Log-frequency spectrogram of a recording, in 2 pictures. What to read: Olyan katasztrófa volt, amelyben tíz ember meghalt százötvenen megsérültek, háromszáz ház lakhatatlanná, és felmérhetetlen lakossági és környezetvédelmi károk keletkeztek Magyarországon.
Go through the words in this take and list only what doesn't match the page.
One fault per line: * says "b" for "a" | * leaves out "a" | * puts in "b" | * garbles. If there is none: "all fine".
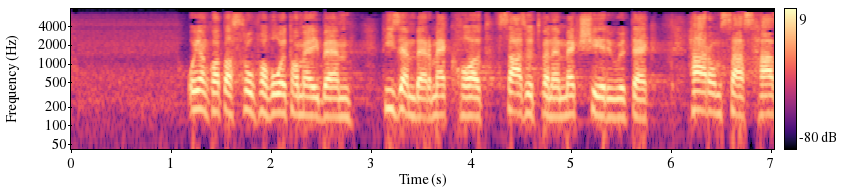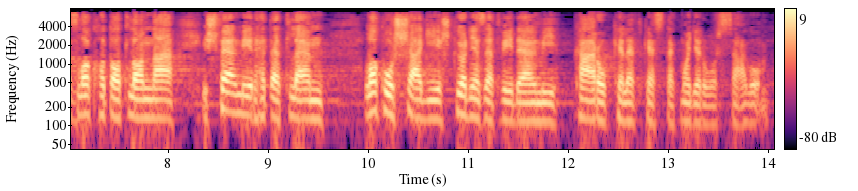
all fine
